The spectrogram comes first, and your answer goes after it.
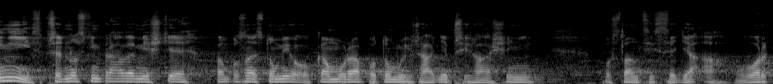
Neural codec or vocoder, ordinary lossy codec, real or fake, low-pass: vocoder, 44.1 kHz, 128 mel bands every 256 samples, BigVGAN v2; MP3, 64 kbps; fake; 14.4 kHz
